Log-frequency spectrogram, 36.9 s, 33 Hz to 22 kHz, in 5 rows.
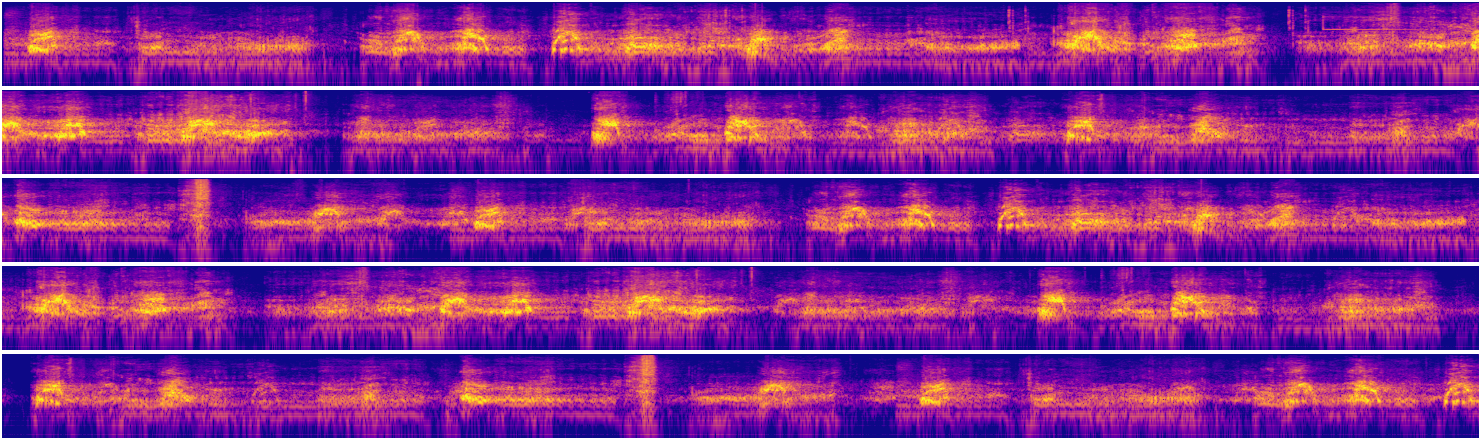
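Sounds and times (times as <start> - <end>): dog barking rapidly: 0.0 - 0.8, 1.8 - 13.7, 14.4 - 17.9, 18.6 - 21.6, 22.2 - 28.5, 29.1 - 36.9
dog growling: 0.0 - 36.9.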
